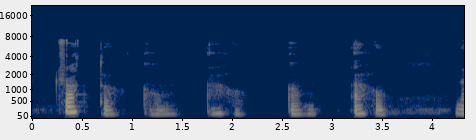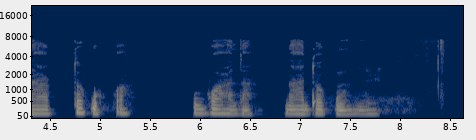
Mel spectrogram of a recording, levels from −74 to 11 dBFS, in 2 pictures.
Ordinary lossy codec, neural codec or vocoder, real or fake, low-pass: none; none; real; 7.2 kHz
